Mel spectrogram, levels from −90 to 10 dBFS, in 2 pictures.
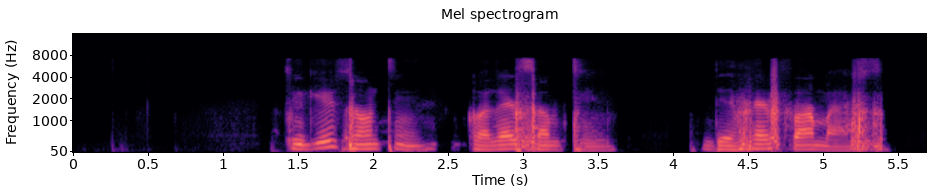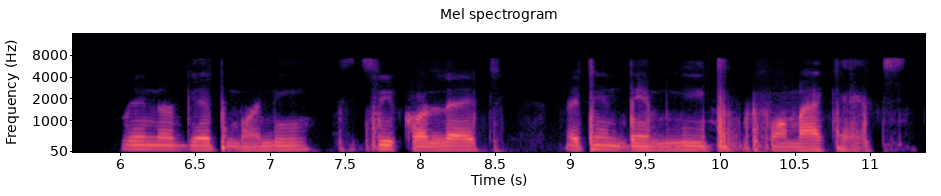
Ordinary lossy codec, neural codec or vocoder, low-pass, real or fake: none; codec, 16 kHz, 2 kbps, X-Codec, HuBERT features, trained on balanced general audio; 7.2 kHz; fake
